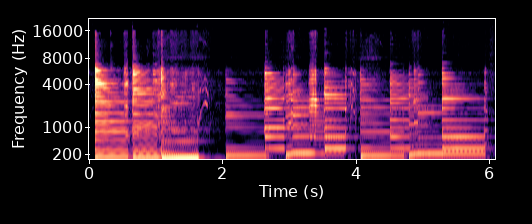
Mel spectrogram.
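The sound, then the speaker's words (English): A short guitar riff played on the fifth and third strings around frets 7, 9 and 11, sustained, harmonic-rich notes shifting pitch with audible slides between them, played steadily at moderate loudness with no voices. “So I'm not used to the slides either.”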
